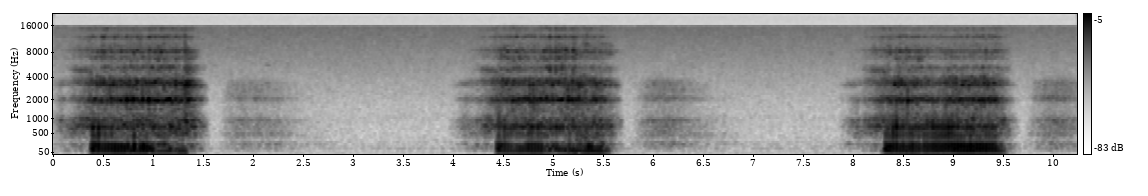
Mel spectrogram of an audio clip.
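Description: Loud, rough inward snores about every four seconds, each followed by a softer outward breath; steady snoring, roughly 15 breaths a minute.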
